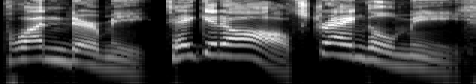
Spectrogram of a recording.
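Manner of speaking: high, slow, anguished outburst; unnatural shout. A narrator's reading. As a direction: wail it as a father being robbed. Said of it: "he shouted in an unnatural voice".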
